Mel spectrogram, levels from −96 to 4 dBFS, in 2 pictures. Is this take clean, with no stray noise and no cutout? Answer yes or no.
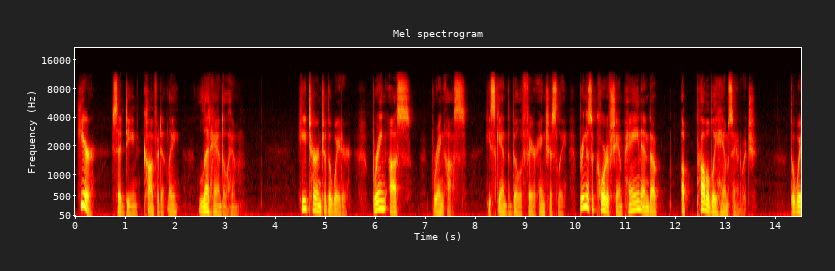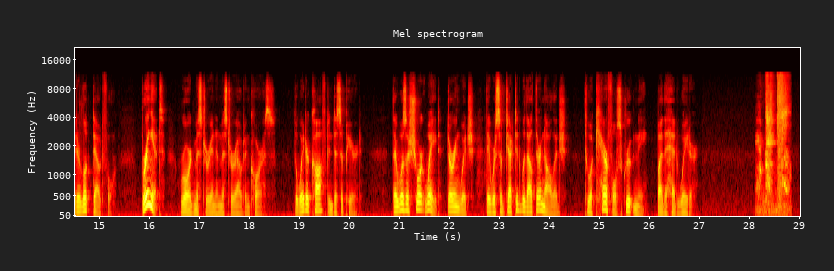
no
